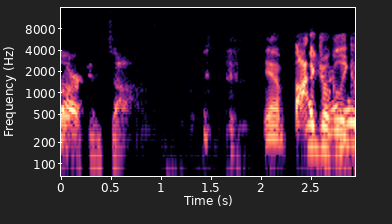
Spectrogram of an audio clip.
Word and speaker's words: Arkansas: state you guys get it right on is Arkansas. Arkansas. Kansas. Yeah, No! it's Damn it!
